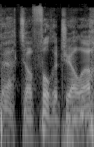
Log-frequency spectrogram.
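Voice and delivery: full gravel, low, utterly straight-faced tone. Imitating a man saying it very seriously, imitating his dead-serious gravel. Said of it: "Just full gravel in his tone, too, as he's just like".

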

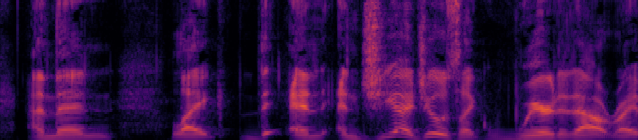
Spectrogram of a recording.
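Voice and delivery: ordinary talk

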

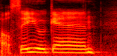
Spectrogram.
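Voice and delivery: normal talking voice

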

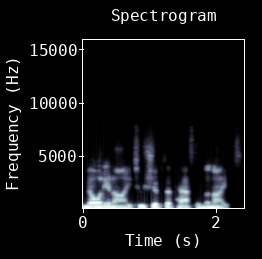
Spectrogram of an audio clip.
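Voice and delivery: normal talking voice

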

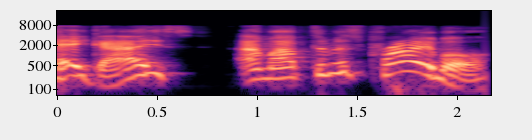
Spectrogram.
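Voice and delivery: put-on wimpy, very high, squeaky kid voice. Retelling a new Beast Wars show, quoting its lead character: childlike Optimus Primal voice. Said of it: "He literally sounded like a child".

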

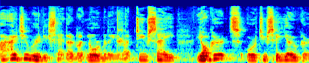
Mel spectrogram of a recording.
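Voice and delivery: ordinary talk

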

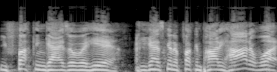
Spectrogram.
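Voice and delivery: put-on Boston accent. Taking a turn showing off accents, speaker does a boston accent. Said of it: "It's a Boston accent".

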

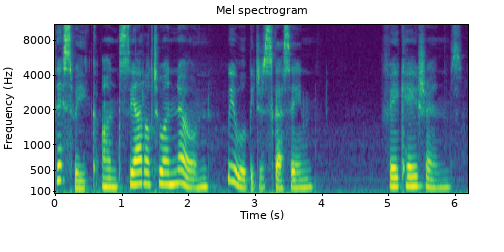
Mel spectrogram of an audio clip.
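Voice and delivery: gentle, soft radio-host style delivery. Mock show intro about vacations, in an NPR voice. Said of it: "We need to switch into our NPR voices".

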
